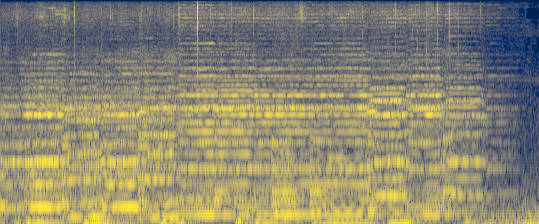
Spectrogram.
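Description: A children's string ensemble of violins and cellos playing a piece in sustained bowed notes over low cello notes; the music fades out about seven seconds in.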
